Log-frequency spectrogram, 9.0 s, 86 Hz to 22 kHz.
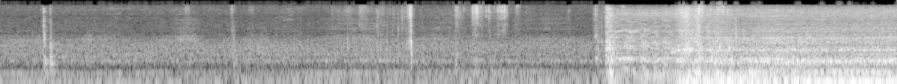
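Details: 1995 Jeep Grand Cherokee 5.2 V8, below 30°F, after throttle body cleaning, Seafoam and idle air control valve, previously hard starting below 35°F with 1200 rpm high idle: brief crank, quick catch, steady even idle; healthy cold start.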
